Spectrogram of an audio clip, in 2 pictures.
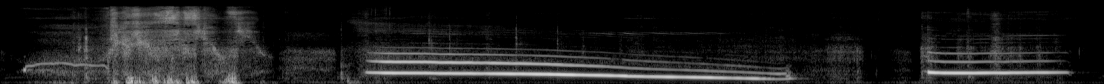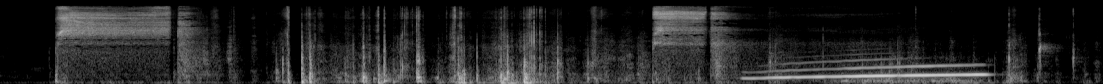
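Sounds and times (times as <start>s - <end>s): person humming steady tone: 0.2s - 1.2s, 3.7s - 8.0s, 18.4s - 21.0s
paper rustling and handling knocks: 13.3s - 17.6s.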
